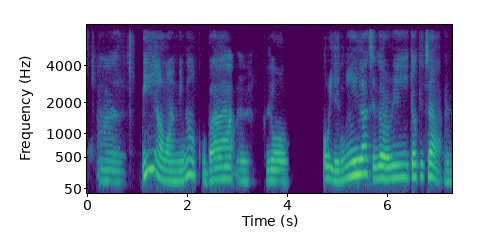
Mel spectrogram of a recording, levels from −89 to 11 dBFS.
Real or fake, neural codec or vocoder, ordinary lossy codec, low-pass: fake; codec, 44.1 kHz, 2.6 kbps, DAC; none; 7.2 kHz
